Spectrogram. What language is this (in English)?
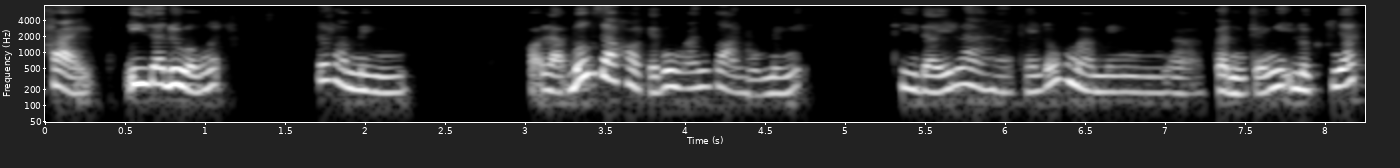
Vietnamese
